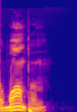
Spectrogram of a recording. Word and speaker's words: wampum: But there is like, we, you know, all jokes aside, with the Wanup belt, is it the Wanup belt? How do I say it again? – The wampum.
